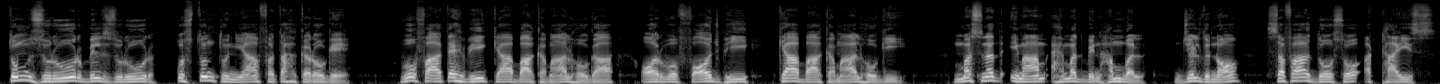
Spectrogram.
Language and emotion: Urdu, neutral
